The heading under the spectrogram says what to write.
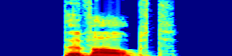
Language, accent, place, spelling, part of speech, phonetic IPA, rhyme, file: German, Germany, Berlin, bewarbt, verb, [bəˈvaʁpt], -aʁpt, De-bewarbt.ogg
- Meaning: second-person plural preterite of bewerben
